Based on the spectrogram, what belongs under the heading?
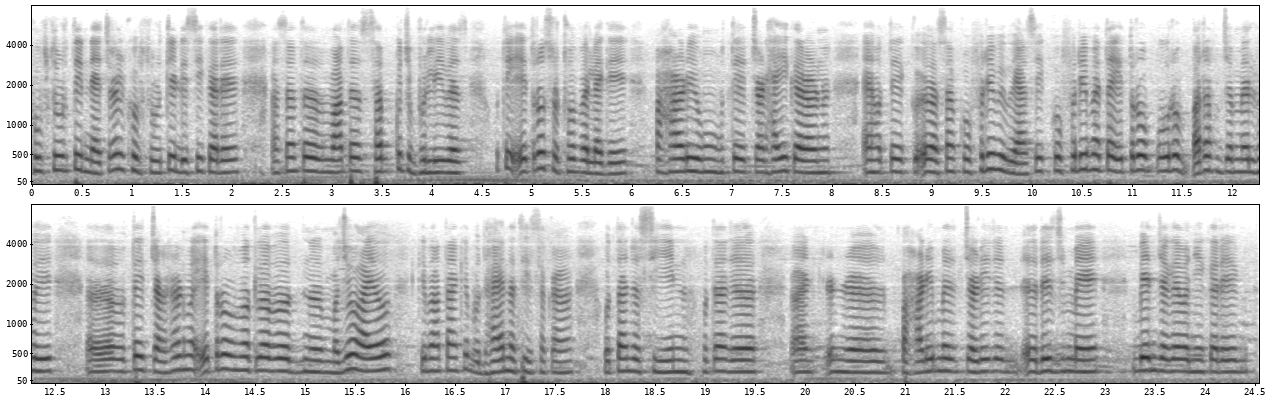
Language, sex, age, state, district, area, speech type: Sindhi, female, 60+, Delhi, South Delhi, urban, spontaneous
